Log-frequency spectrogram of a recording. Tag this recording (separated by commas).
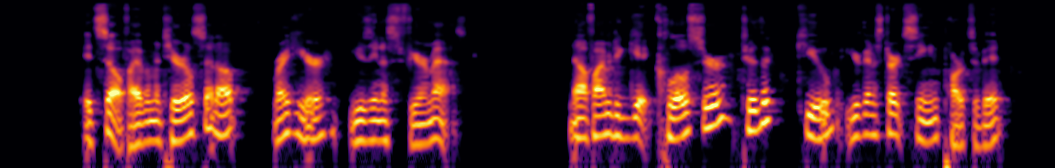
Speech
